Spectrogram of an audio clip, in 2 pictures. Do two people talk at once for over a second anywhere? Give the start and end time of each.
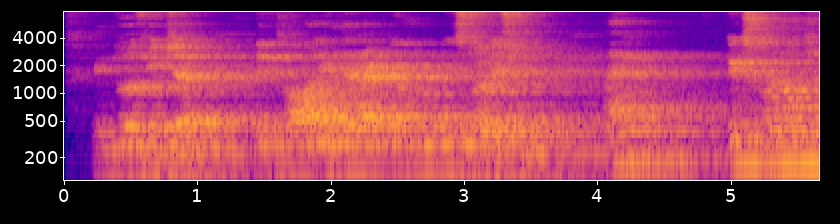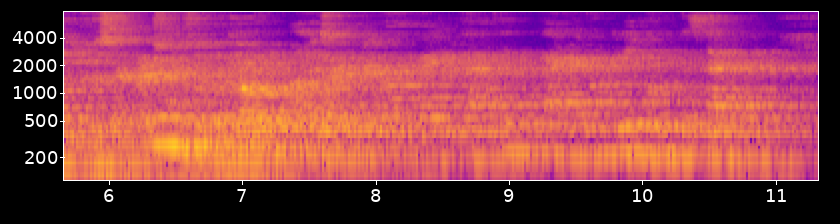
6.2-8.0

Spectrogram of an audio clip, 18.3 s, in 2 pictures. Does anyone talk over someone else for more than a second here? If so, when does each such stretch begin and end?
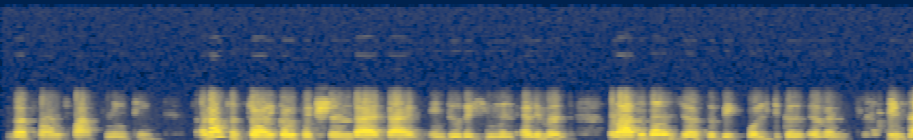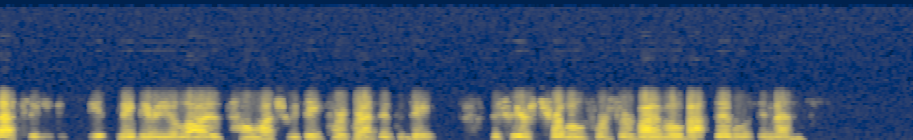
none

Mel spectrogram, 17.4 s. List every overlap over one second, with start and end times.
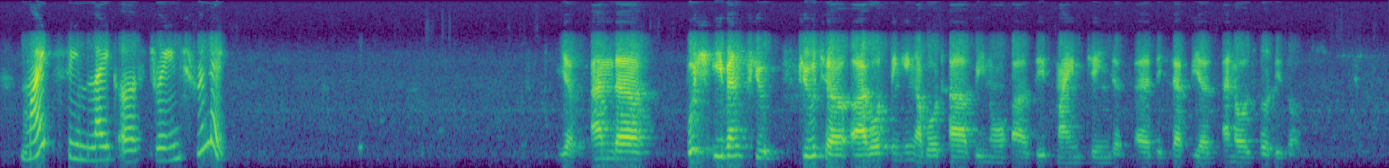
none

